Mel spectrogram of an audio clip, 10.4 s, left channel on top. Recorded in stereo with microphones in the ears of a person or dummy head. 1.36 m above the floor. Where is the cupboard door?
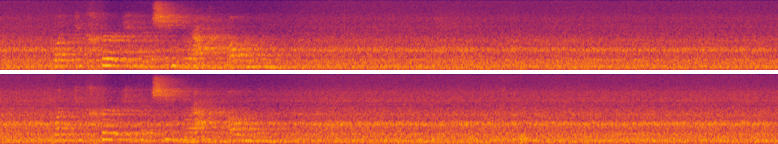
I don't hear a cupboard door.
